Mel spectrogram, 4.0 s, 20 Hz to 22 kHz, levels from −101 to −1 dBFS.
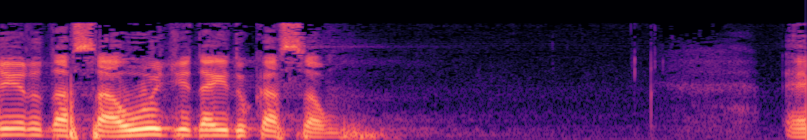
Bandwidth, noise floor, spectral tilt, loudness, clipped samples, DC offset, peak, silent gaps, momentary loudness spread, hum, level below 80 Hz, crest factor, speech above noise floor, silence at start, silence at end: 11.5 kHz; -64 dBFS; -5 dB/octave; -14 LUFS; under 0.1%; under 0.1%; 0 dBFS; none; 20 LU; none; -48 dBFS; 16 dB; 50 dB; 0 s; 0 s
